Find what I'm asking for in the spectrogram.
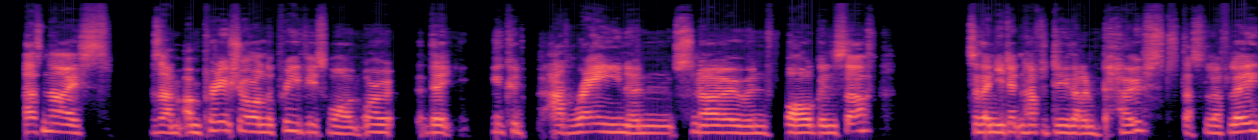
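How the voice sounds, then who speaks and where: A woman with a British accent speaks at a moderate pace and a fairly low pitch, her intonation fairly even, in a dry, close sound with no echo. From Britain. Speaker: artist and webcomic creator vlogger. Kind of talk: casual software tryout vlog. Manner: hesitant, many fillers.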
